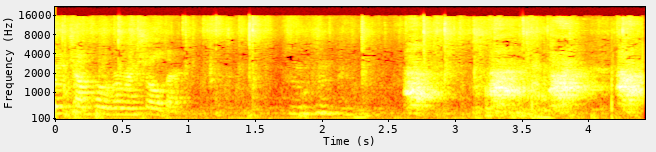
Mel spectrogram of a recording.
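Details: Ten-week-old Yorkshire terrier foster puppies with the zoomies after a bath; a woman talks first, then four short, sharp high yaps follow in quick succession about half a second apart.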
